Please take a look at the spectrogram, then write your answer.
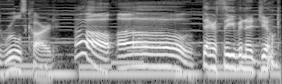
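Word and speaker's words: Rouxls Kaard: If you look at his name and pronounce it in French, it's rules card.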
